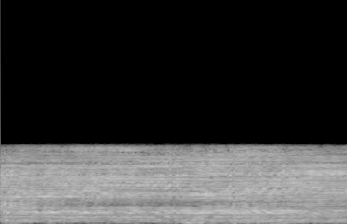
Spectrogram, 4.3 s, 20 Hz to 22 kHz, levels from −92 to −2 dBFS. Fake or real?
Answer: fake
